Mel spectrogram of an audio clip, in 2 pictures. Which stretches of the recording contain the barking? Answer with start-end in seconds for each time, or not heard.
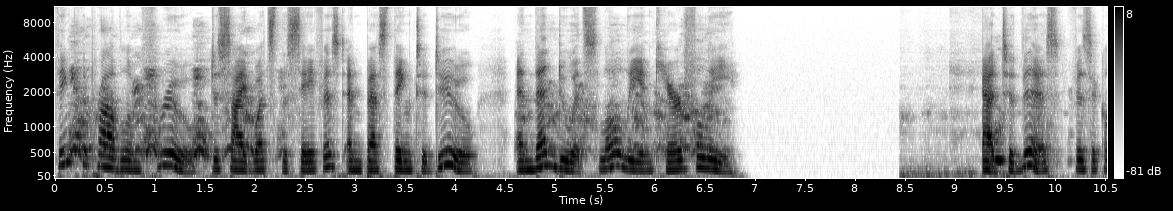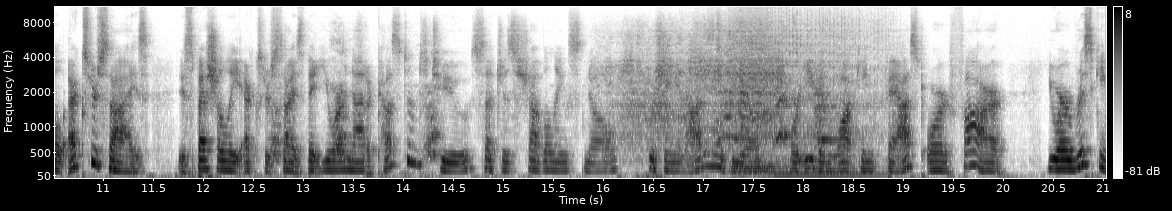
0.1-2.3, 4.6-6.8, 8.4-10.2, 12.7-14.4, 17.1-18.4.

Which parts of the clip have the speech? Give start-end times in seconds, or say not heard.
0.0-6.8, 9.2-21.0.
